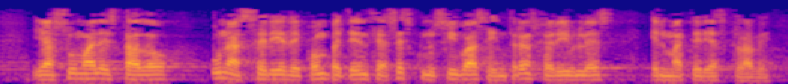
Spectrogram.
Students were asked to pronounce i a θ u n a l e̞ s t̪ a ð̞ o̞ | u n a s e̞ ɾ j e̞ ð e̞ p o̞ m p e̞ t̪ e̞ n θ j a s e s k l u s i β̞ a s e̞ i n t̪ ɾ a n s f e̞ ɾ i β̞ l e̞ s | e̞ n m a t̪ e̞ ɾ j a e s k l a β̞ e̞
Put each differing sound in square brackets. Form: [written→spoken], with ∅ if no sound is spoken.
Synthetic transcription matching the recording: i a [θ→s] u [n→m] a l e̞ s t̪ a ð̞ o̞ | u n a s e̞ ɾ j e̞ ð e̞ [p→k] o̞ m p e̞ t̪ e̞ n θ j a s e s k l u s i β̞ a s e̞ i n t̪ ɾ a n s f e̞ ɾ i β̞ l e̞ s | e̞ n m a t̪ e̞ ɾ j a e s k l a β̞ e̞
